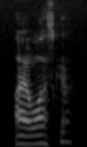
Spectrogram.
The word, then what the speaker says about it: ayahuasca: We think that's how we say it, ayahuasca? – Yeah, that's how you say it.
